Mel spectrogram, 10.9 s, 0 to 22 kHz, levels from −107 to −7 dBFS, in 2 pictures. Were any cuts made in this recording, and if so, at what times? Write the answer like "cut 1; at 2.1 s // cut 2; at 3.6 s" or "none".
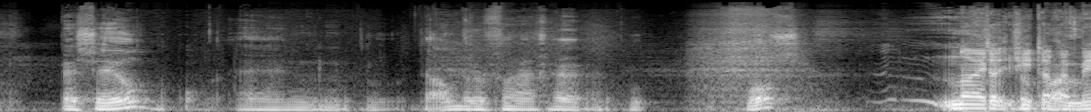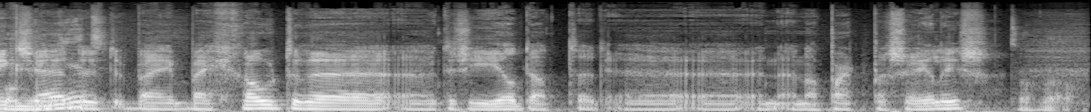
cut 1; at 2.0 s // cut 2; at 4.9 s // cut 3; at 6.4 s // cut 4; at 7.7 s // cut 5; at 8.1 s // cut 6; at 8.5 s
